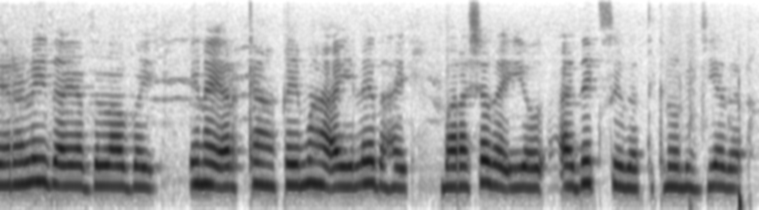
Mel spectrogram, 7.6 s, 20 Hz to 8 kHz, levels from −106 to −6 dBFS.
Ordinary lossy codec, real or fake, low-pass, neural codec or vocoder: none; real; none; none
